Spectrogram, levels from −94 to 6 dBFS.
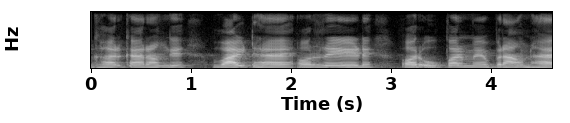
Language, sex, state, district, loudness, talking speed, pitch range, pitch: Hindi, male, Jharkhand, Garhwa, -19 LUFS, 155 wpm, 200-210 Hz, 210 Hz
